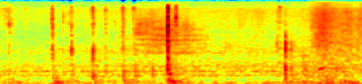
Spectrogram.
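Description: Fingers tap a computer keyboard in a lecture setting, making a quick run of clicky keystrokes at an uneven rhythm with no talking over them.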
